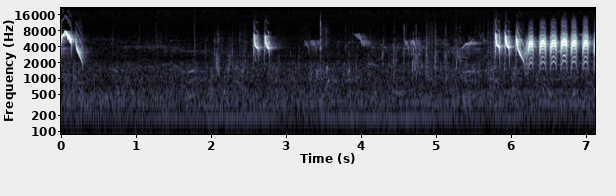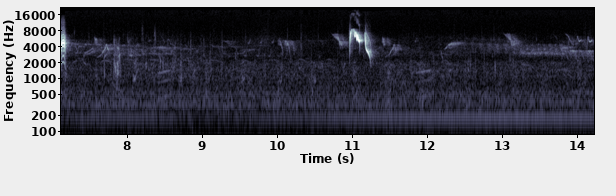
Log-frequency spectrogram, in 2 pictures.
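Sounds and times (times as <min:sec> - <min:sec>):
marsh tit Poecile palustris calling: 0:00.0 - 0:00.4, 0:02.0 - 0:08.8, 0:10.8 - 0:11.4.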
